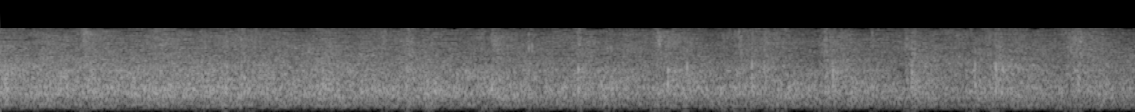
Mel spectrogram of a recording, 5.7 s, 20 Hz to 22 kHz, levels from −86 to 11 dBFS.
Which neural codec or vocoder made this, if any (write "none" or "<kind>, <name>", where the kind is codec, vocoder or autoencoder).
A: vocoder, BigVGAN v2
